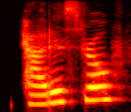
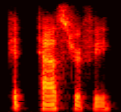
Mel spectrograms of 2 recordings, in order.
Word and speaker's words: catastrophe: Catistro. Okay. It's actually catastrophe.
